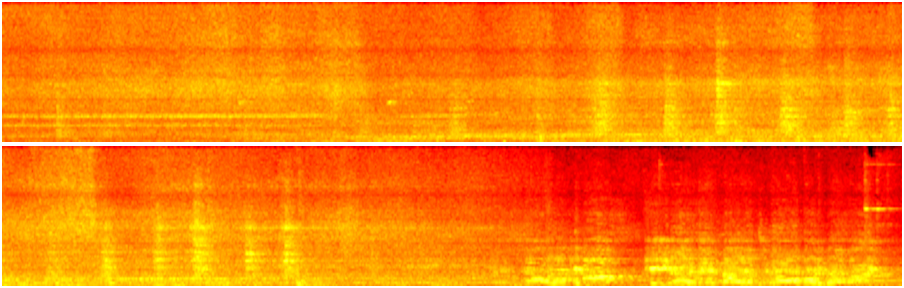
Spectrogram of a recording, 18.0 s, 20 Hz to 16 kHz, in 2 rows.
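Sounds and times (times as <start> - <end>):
train wheels clicking over rail joints: 3.3 - 12.4.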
